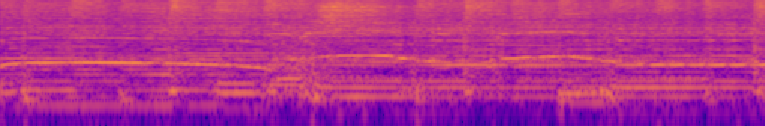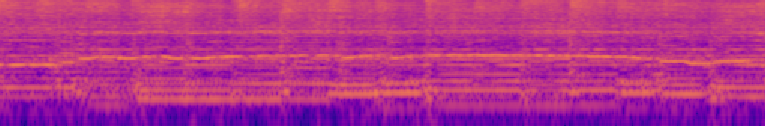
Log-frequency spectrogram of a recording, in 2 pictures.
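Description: Rock band playing live in a rehearsal room: electric guitar, bass guitar and drum kit. A sustained lead melody slides up and down over a steady cymbal beat.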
